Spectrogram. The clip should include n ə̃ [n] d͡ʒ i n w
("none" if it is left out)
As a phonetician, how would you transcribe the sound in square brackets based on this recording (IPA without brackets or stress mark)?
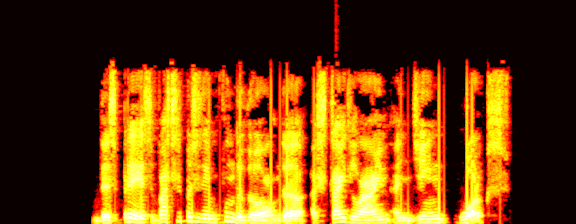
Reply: n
